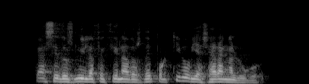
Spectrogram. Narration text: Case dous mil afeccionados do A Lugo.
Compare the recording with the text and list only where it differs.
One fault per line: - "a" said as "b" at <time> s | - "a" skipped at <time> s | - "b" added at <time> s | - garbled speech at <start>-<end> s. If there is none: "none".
- "Deportivo viaxarán" added at 1.5 s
